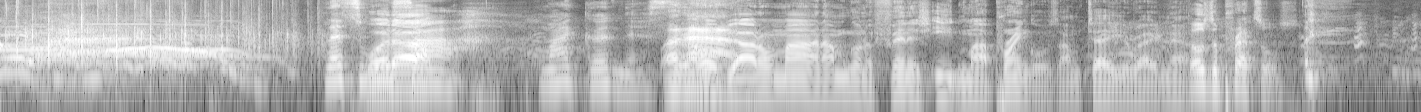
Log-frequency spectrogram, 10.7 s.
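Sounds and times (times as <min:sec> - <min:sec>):
audience clapping: 0:00.0 - 0:03.2
speech: 0:02.4 - 0:10.0
laughter: 0:09.7 - 0:10.6.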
